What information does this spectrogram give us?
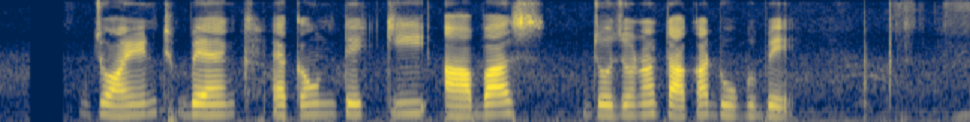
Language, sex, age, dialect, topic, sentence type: Bengali, female, 36-40, Standard Colloquial, banking, question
